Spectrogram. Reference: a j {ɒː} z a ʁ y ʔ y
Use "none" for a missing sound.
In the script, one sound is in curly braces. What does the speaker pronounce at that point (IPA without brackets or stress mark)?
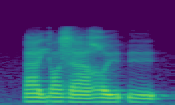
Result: ɒ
